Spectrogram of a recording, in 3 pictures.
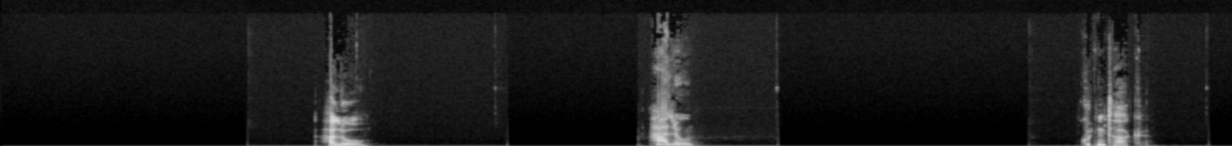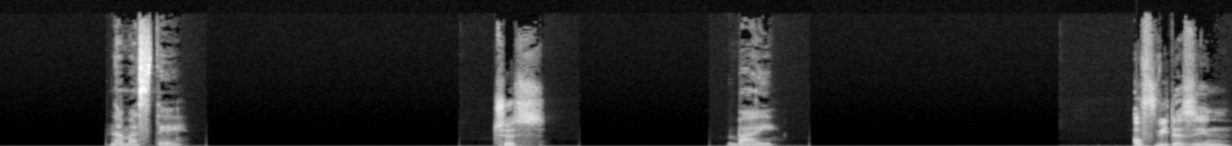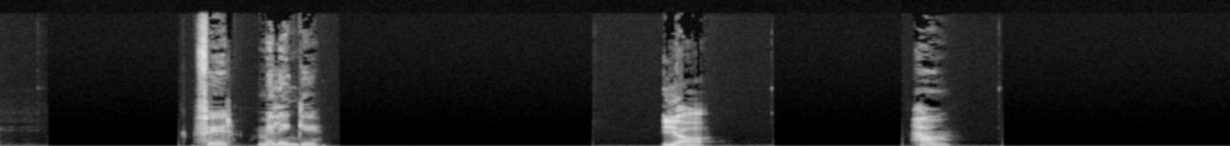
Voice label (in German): hindi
